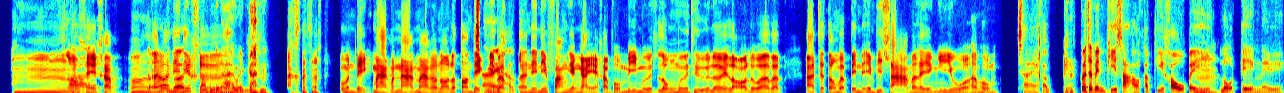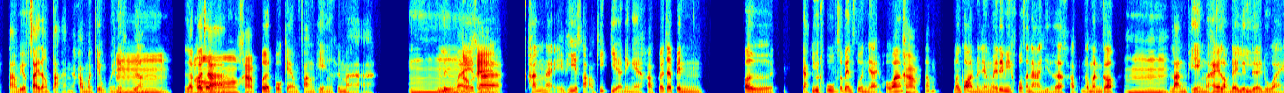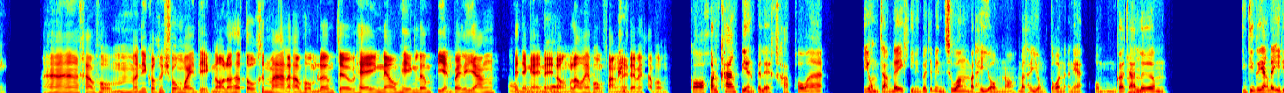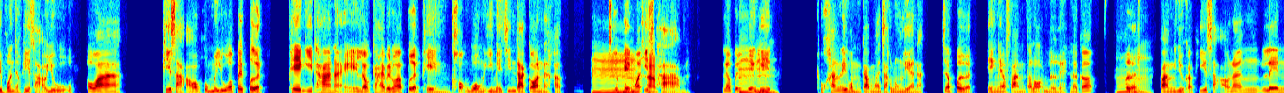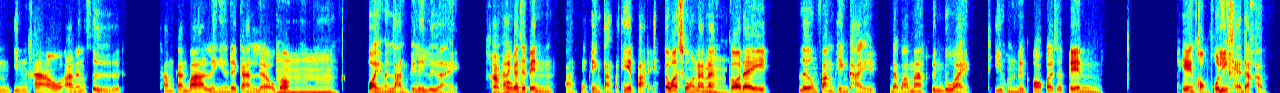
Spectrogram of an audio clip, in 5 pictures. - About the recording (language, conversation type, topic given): Thai, podcast, มีเพลงไหนที่ฟังแล้วกลายเป็นเพลงประจำช่วงหนึ่งของชีวิตคุณไหม?
- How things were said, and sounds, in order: laughing while speaking: "ไม่ได้เหมือนกัน"; laugh; tapping; throat clearing; other background noise; cough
